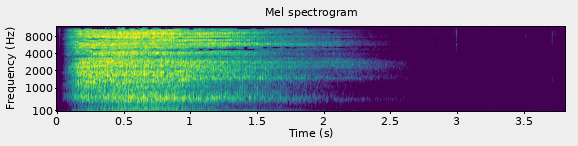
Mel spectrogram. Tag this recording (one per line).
Creature
Growl
Roar
Zombie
